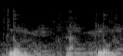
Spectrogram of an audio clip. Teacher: le PH au début ne se dit pas F, comme pour les mots d'origine grecque. C'est littéralement PH, donc ça se dit P, on dit un P aspiré techniquement, mais puisque le P aspiré n'existe pas en français, on peut juste remplacer ça par un P normal.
